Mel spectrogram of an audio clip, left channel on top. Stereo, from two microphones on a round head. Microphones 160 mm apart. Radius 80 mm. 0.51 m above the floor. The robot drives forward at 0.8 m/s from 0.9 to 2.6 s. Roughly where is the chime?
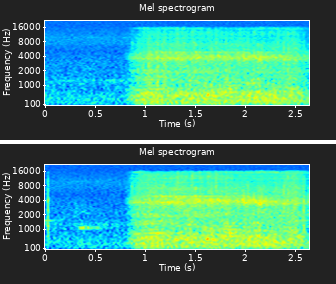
No chime in this recording.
